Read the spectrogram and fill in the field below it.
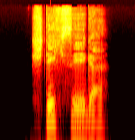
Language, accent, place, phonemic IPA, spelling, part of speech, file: German, Germany, Berlin, /ˈʃtɪçˌzɛːɡə/, Stichsäge, noun, De-Stichsäge.ogg
- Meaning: 1. jigsaw (tool) 2. keyhole saw, pad saw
